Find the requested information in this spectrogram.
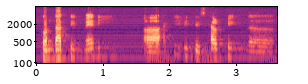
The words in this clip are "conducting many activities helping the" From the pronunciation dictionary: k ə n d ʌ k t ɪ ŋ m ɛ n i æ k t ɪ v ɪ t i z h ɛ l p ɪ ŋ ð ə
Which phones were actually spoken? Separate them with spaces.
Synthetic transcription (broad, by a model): k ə n d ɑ k t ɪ ŋ m ɛ n i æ k t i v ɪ t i s h ɛ l p ɪ ŋ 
